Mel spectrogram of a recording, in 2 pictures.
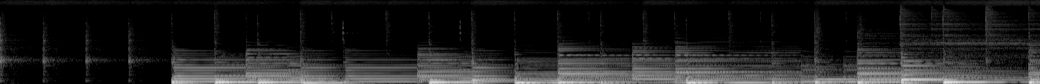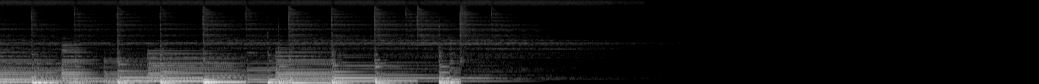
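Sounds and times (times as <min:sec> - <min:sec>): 
bass: 0:01.7 - 0:15.1.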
